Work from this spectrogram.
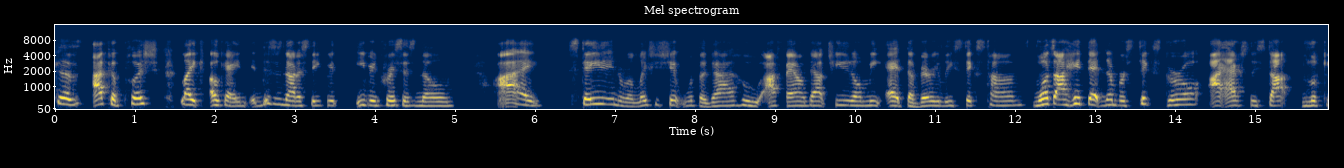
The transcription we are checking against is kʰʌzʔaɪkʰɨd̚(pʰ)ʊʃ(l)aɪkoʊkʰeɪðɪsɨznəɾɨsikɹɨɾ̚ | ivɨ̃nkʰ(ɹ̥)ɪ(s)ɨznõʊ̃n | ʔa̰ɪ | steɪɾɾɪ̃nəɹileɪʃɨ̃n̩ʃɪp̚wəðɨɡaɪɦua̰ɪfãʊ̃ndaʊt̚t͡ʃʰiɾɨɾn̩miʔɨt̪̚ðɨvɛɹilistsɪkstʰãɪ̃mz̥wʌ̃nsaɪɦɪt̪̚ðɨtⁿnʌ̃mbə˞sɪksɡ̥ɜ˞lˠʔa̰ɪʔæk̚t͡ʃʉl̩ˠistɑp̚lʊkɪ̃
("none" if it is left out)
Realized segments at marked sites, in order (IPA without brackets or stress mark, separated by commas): pʰ, l, ɹ̥, s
